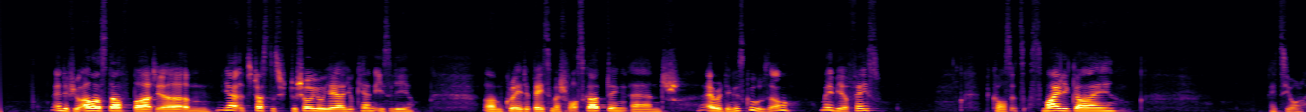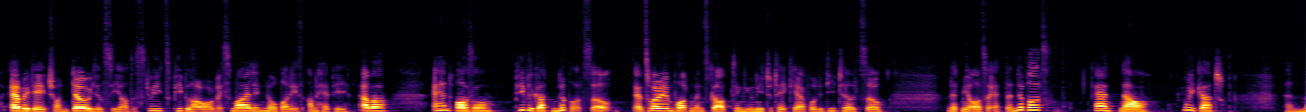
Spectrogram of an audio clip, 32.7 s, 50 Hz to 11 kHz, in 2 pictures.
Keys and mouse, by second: 1.2-3.1 drag, 5.1-8.0 drag, 9.7-13.3 drag, 14.1-15.9 drag, 20.8-22.9 middle drag, 22.9-26.5 drag, 27.4-29.6 drag, 29.6-31.0 middle drag.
